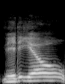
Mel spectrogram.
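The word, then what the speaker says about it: Vidyo: about this other uh it's called video but it's spelled like vid yo vid yo I think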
